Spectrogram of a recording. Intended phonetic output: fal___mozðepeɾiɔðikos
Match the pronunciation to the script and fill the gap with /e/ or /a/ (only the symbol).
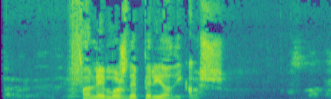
e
